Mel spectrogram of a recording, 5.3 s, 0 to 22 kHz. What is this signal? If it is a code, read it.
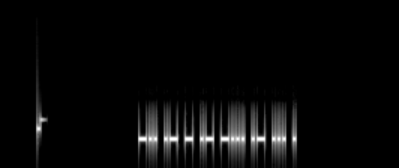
Morse code, heard as a keyed tone, about 34 wpm, 700 Hz. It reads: DATABASE
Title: Top 1751-2000 Words 35wpm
